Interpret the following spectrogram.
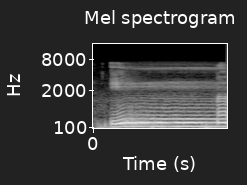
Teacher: غنہ ضرور کریں گے، آواز ناک کے بانس سے ملے جائیں گے، دو حرکات تک ٹھہرائیں گے،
